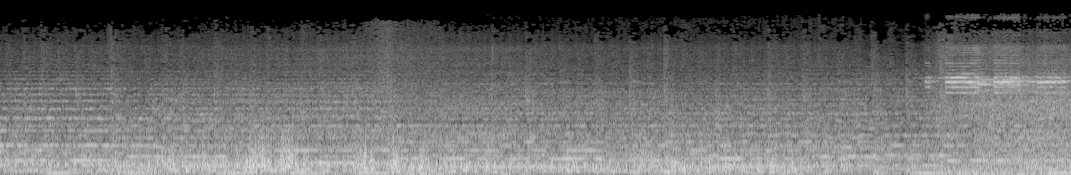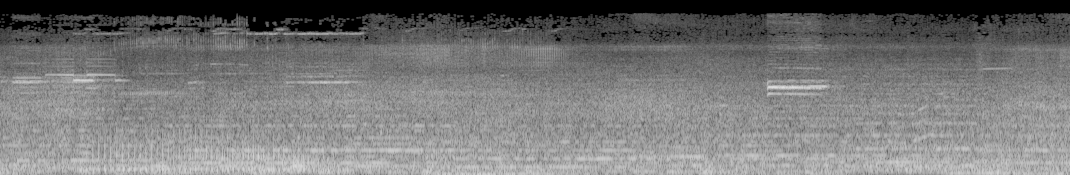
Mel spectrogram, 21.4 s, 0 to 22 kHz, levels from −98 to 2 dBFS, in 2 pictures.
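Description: No technical faults occur at any point in the audio.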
